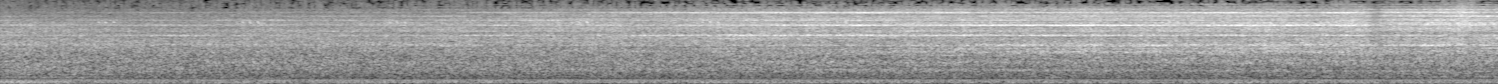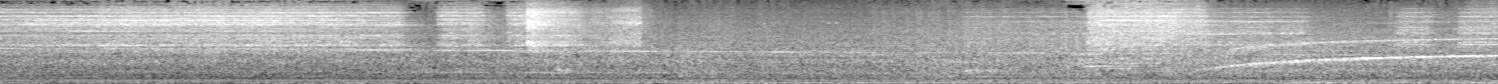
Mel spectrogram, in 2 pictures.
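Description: Train with its diesel locomotive engines running steadily, a low rumble with a steady hum. Near the end an emergency vehicle siren starts up, its wail rising in pitch.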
